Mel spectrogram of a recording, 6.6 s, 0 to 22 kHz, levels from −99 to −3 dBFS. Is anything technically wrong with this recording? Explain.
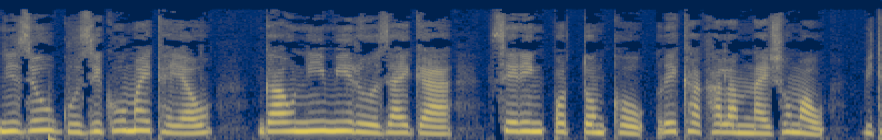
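Yes, there are two faults. Throughout the speech there is a swirly, smeared, hollow quality, with blurred consonant attacks and nothing above 16.5 kHz. This is likely generation loss: the sound fits MP3 at around 63 kbit/s re-encoded roughly seven times. Each new pass quantises on a shifted frame grid, so noise and spectral holes accumulate. That makes it sound worse than a single encode at that bitrate, which would be band-limited but not this hollow.

From 0.37 to 0.43 s there is a phantom power thump. A supply switching on a live input sends a voltage step through the coupling capacitors, producing a deep thump that dies away in about 14 ms. Unlike a plosive, it is a pure low-frequency step with no breath noise attached.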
